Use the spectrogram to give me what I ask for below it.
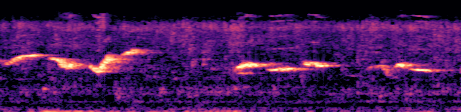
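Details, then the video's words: White-rumped shama song played to stir other shamas to sing harshly: a long, wavering, rising-and-falling whistle followed by shorter slurred whistled phrases, over a low background hum. "PANCINGAN EFEKTIF JADIKAN MURAI BATU NEMBAK KASARR UNTUK MENINGKATKAN EMOSI DAN BONGKAR ISIAN"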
